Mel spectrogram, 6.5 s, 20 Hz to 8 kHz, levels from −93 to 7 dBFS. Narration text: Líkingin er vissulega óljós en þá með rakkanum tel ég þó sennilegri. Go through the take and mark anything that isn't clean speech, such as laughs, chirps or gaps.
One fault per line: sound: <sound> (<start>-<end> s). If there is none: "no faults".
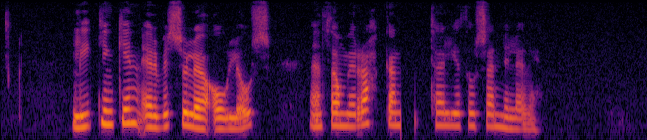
sound: dropout (4.0-4.1 s)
